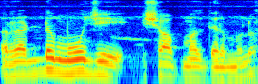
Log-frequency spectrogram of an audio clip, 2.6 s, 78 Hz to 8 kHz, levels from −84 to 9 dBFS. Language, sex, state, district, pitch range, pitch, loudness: Tulu, male, Karnataka, Dakshina Kannada, 105-145 Hz, 135 Hz, -15 LUFS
